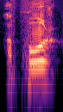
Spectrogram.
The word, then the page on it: apur: Apatani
